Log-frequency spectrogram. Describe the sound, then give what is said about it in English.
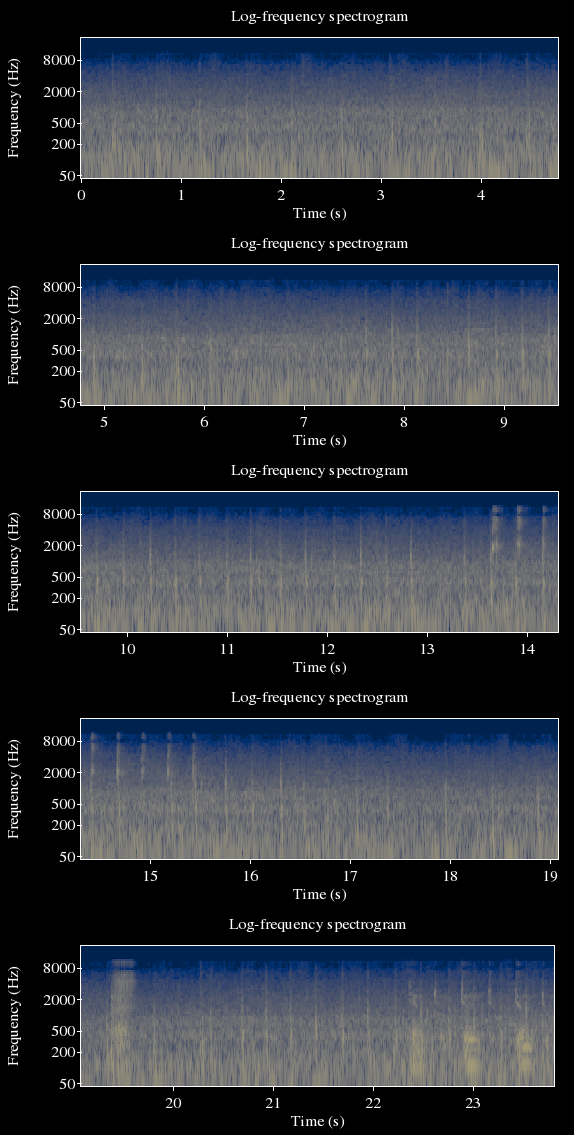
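A video game character runs on foot. Many quick, evenly spaced footfalls patter quietly and steadily, with a few sharper clicks breaking through later on. “I'm running. Oh, I'm running into the streets too.”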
